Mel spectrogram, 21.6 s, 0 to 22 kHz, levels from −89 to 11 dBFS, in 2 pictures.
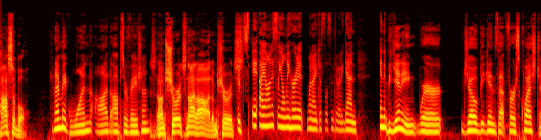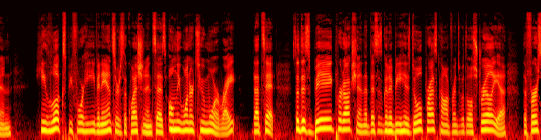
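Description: Speech recording with one section at the wrong speed: from 4.94 s to 7.72 s the voice suddenly runs about 1.42 times fast, so it jumps up in pitch by roughly seven semitones and sounds clipped and chipmunky before snapping back to normal. Because speed and pitch shift together, the likely culprit is that stretch being played or pasted in against the wrong clock rate rather than any deliberate pitch effect.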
